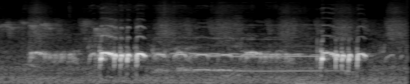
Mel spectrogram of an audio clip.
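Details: Local zebra dove cooing used to lure other doves into answering. Two loud bursts of quick stuttering notes are joined by a long run of soft, even coos, with a lower sustained tone underneath.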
